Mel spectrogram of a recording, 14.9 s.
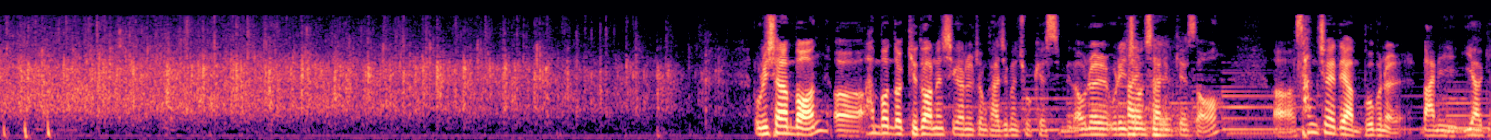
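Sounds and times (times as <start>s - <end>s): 
audience applause: 0.0s - 7.4s
speech: 7.6s - 14.9s.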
